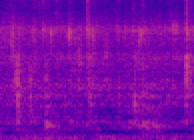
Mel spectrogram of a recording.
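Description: Onion paste and ginger paste hit hot oil in a pan for beef bhuna, giving a steady bright sizzle with small crackles throughout, close and fairly loud, with no voices.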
